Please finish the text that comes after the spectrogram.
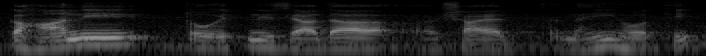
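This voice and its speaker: A man with a Pakistani accent discussing books in a deliberate, scholarly way, often pausing mid-sentence. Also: lowish voice, expressive, darkish tone, lo-fi sound. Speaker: literary show presenter. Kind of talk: book discussion in Urdu literary talk. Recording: noticeable background noise.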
